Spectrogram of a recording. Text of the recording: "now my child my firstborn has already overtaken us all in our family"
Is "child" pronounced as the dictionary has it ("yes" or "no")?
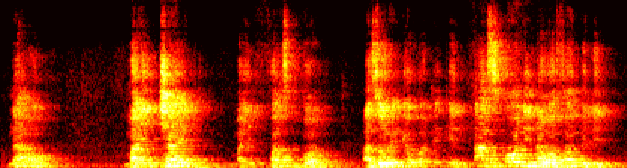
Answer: yes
